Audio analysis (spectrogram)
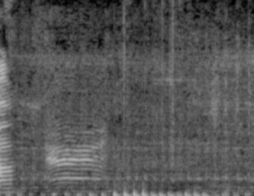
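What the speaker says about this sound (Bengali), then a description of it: "ভেড়াকে ডাকছি, ভেড়া বলছে মা।" Answering a call, a sheep in the Sundarbans gives a short nearby bleat, followed by a steady rhythmic chugging motor-like pulse that grows louder and continues to the end.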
